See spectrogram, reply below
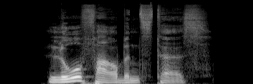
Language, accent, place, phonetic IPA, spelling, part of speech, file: German, Germany, Berlin, [ˈloːˌfaʁbn̩stəs], lohfarbenstes, adjective, De-lohfarbenstes.ogg
- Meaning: strong/mixed nominative/accusative neuter singular superlative degree of lohfarben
